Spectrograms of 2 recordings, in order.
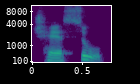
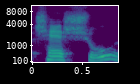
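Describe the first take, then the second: First: The second word begins with an s sound. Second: The second word begins with a sh sound. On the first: This is the casual pronunciation. "or in more casual language" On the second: This is the proper pronunciation. "if we pronounce it properly"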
